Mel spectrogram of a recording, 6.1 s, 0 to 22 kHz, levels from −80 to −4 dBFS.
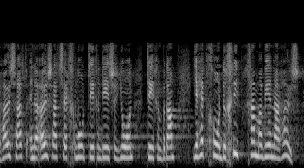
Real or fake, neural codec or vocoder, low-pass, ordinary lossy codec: real; none; none; none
